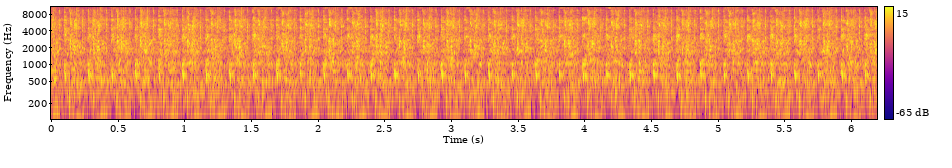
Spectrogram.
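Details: 1941 Witte CD 12 hp single-cylinder diesel 8000 W generator set, just started after long storage, warming up, no load: slow even thump with clattery top end, idle slightly high; owner suspects fuel pumps sucking air.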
